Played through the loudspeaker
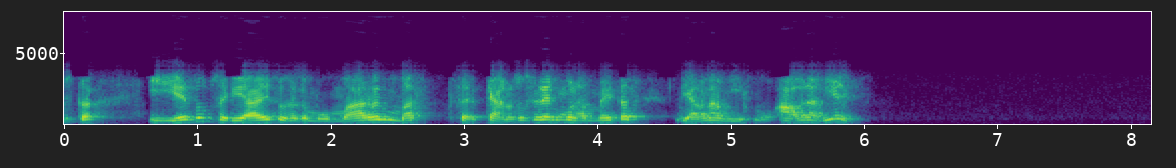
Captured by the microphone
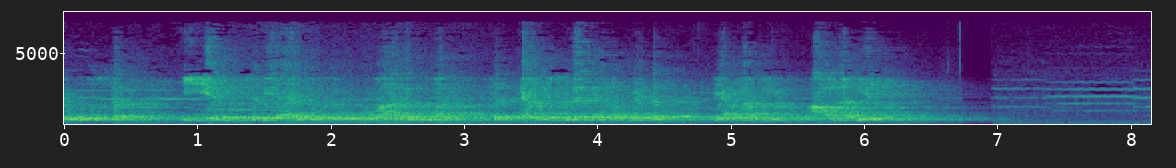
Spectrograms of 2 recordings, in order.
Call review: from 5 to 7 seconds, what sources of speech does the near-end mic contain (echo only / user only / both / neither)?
echo only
